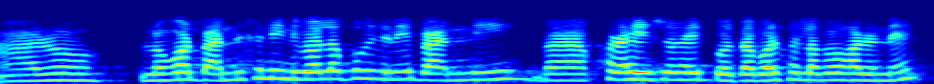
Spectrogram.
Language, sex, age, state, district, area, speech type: Assamese, female, 30-45, Assam, Goalpara, urban, conversation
